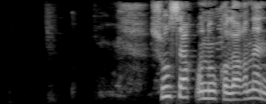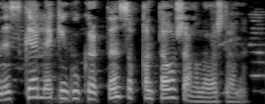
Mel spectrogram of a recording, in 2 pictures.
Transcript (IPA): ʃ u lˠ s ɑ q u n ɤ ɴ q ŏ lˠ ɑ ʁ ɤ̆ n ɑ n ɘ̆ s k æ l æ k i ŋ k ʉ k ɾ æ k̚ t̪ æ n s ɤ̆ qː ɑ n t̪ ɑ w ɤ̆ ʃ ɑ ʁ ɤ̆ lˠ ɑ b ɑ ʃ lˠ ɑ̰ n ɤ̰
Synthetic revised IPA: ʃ u lˠ s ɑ q u n ɤ ɴ q ŏ lˠ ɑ ʁ ɤ̆ n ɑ n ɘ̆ s k æ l æ k i ŋ k ʉ k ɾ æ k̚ t̪ æ n s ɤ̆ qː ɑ n t̪ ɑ w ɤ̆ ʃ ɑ ʁ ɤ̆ lˠ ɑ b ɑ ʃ lˠ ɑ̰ n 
